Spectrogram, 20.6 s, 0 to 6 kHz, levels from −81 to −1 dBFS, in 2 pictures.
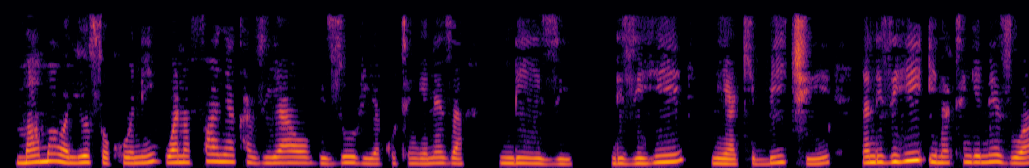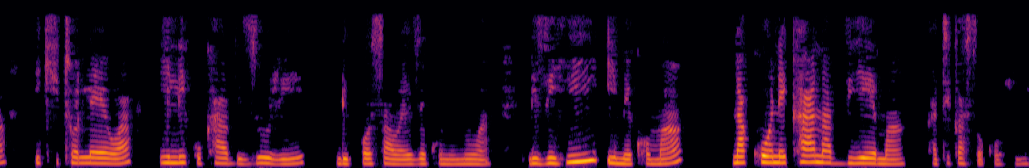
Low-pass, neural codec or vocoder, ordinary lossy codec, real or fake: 5.4 kHz; none; MP3, 32 kbps; real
